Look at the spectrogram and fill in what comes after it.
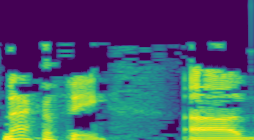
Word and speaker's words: McAfee: Apparently that's how it's pronounced, McAfee.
